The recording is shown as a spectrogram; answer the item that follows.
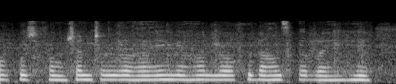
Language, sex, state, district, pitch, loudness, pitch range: Hindi, female, Bihar, Bhagalpur, 210 Hz, -14 LUFS, 210-215 Hz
